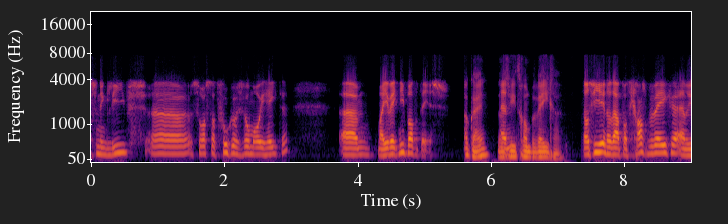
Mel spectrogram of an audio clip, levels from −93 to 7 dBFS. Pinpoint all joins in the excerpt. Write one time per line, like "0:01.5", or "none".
0:04.3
